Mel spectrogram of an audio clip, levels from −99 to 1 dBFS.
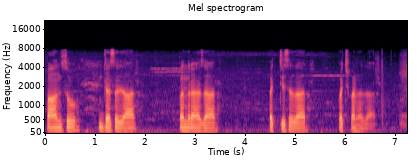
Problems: background sounds at intervals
